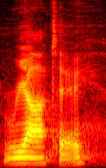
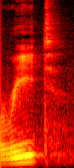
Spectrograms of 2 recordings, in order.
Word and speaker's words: Reate: made by this company called riate or reet or riyat however you want to pronounce it i've heard it pronounced many different ways and i've also seen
